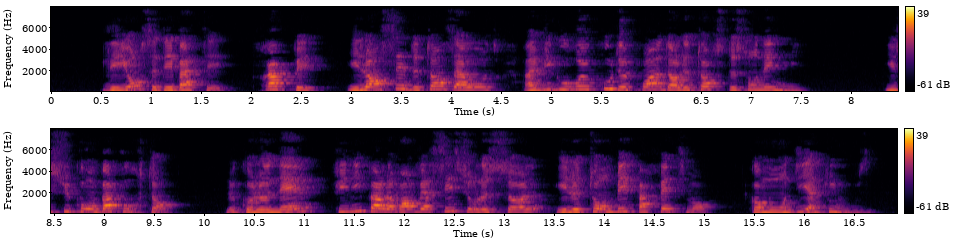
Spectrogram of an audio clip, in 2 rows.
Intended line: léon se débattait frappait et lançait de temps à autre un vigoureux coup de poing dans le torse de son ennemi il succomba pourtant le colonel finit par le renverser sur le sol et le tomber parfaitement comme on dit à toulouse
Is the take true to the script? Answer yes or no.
yes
